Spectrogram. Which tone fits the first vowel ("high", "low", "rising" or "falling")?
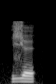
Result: low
